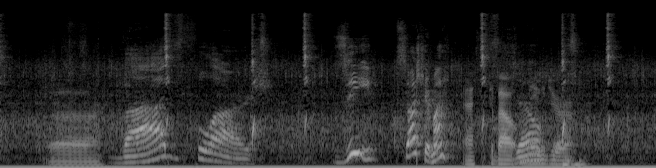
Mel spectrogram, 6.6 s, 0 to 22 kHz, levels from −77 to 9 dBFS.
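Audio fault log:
4.16 s, repeated buffer: audio arrived late, so the device replayed its last 1.33 ms buffer twice more, heard as a brief click-like buzz from hard joins.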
